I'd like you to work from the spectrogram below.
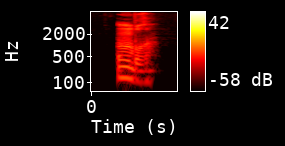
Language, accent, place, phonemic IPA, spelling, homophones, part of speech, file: French, France, Lyon, /ɔ̃bʁ/, ombres, hombre / hombres / ombre / ombrent, noun / verb, LL-Q150 (fra)-ombres.wav
- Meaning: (noun) plural of ombre; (verb) second-person singular present indicative/subjunctive of ombrer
